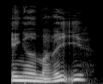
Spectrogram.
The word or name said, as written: ingridmarie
